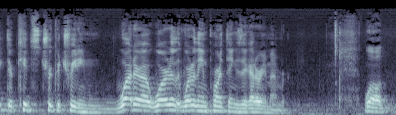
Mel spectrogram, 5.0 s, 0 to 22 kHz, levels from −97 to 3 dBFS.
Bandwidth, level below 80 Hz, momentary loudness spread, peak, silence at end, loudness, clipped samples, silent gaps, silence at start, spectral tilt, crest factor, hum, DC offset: 16 kHz; -48 dBFS; 13 LU; 0 dBFS; 0 s; -16 LUFS; under 0.1%; none; 0 s; -4.5 dB/octave; 16 dB; none; under 0.1%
